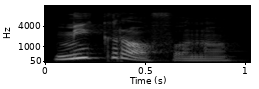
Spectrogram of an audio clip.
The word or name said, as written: microfono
